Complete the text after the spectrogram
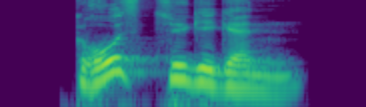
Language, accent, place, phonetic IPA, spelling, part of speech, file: German, Germany, Berlin, [ˈɡʁoːsˌt͡syːɡɪɡn̩], großzügigen, adjective, De-großzügigen.ogg
- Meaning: inflection of großzügig: 1. strong genitive masculine/neuter singular 2. weak/mixed genitive/dative all-gender singular 3. strong/weak/mixed accusative masculine singular 4. strong dative plural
